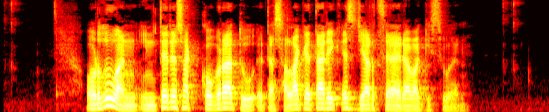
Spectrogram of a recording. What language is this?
Basque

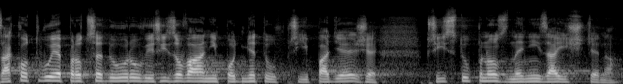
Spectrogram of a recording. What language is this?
Czech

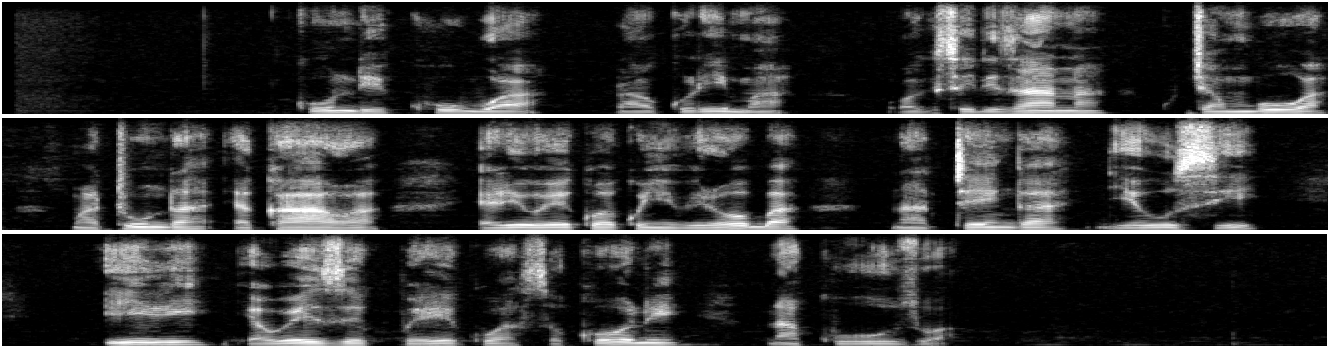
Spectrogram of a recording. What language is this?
Swahili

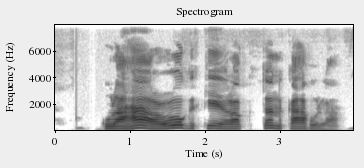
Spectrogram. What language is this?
Bhojpuri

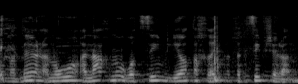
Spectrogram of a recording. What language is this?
Hebrew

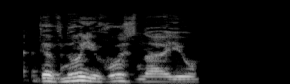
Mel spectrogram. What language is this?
Russian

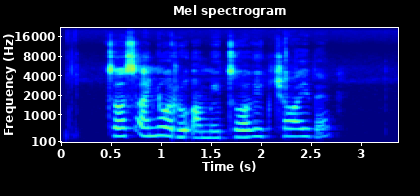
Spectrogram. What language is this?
Kalenjin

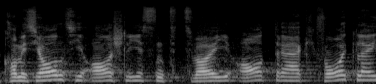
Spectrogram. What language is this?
Swiss German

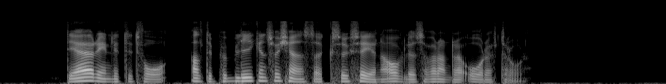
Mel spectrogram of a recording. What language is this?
Swedish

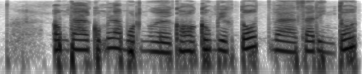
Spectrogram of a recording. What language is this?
Vietnamese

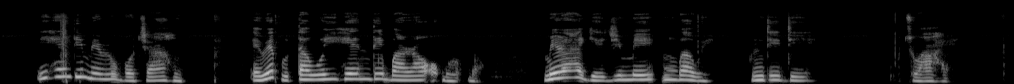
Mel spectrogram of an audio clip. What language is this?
Igbo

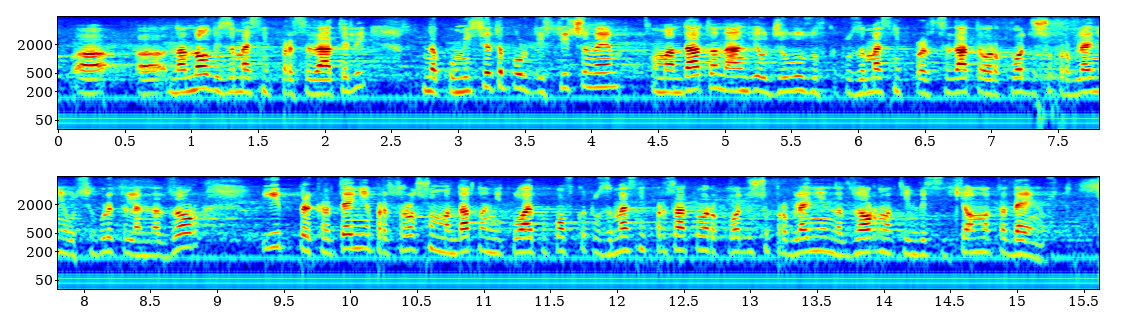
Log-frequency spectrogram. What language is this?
Bulgarian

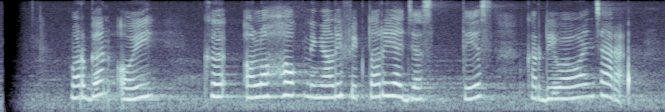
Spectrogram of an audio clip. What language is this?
Sundanese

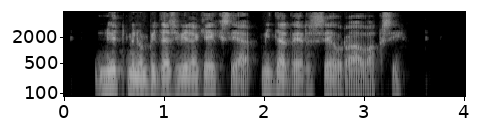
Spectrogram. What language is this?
Finnish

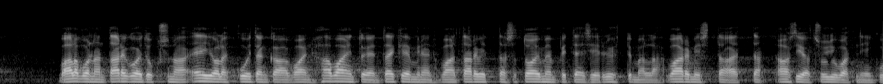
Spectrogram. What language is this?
Finnish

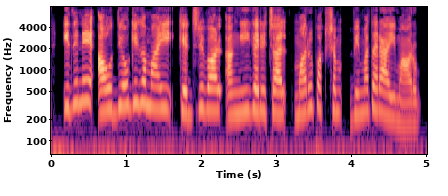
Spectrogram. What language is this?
Malayalam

